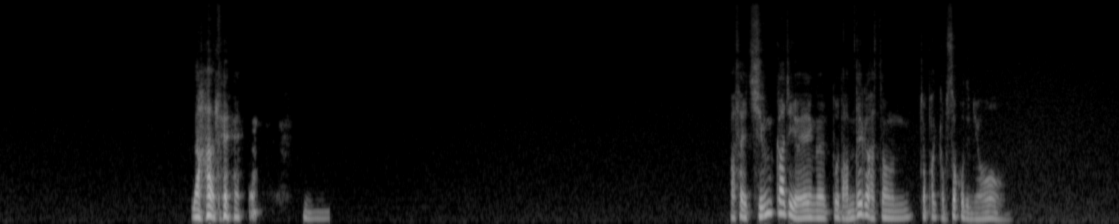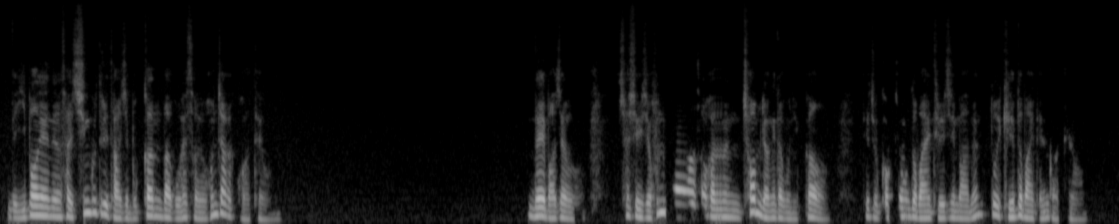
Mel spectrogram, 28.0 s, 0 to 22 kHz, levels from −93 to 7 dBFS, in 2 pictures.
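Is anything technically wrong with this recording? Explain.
Yes. Repeated frames at 17.43 to 17.46 s and 22.95 to 23.04 s: the same stretch of coded speech is decoded again, one 20 ms block replayed once, then a 40 ms block replayed twice, heard as stutters, adding 20 ms and 80 ms.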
